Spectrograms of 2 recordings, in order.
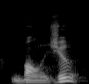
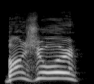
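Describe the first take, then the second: First: Low, soft French greeting; better French accent. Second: Bright-pitched, clumsy American-style French greeting; clumsy French accent. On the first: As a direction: attempt a careful French accent, much lower and quieter. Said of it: "say it with a better accent". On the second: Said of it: "a better accent than that". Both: Shown as a demonstration.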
